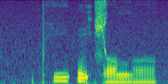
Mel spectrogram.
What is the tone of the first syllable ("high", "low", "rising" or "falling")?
high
